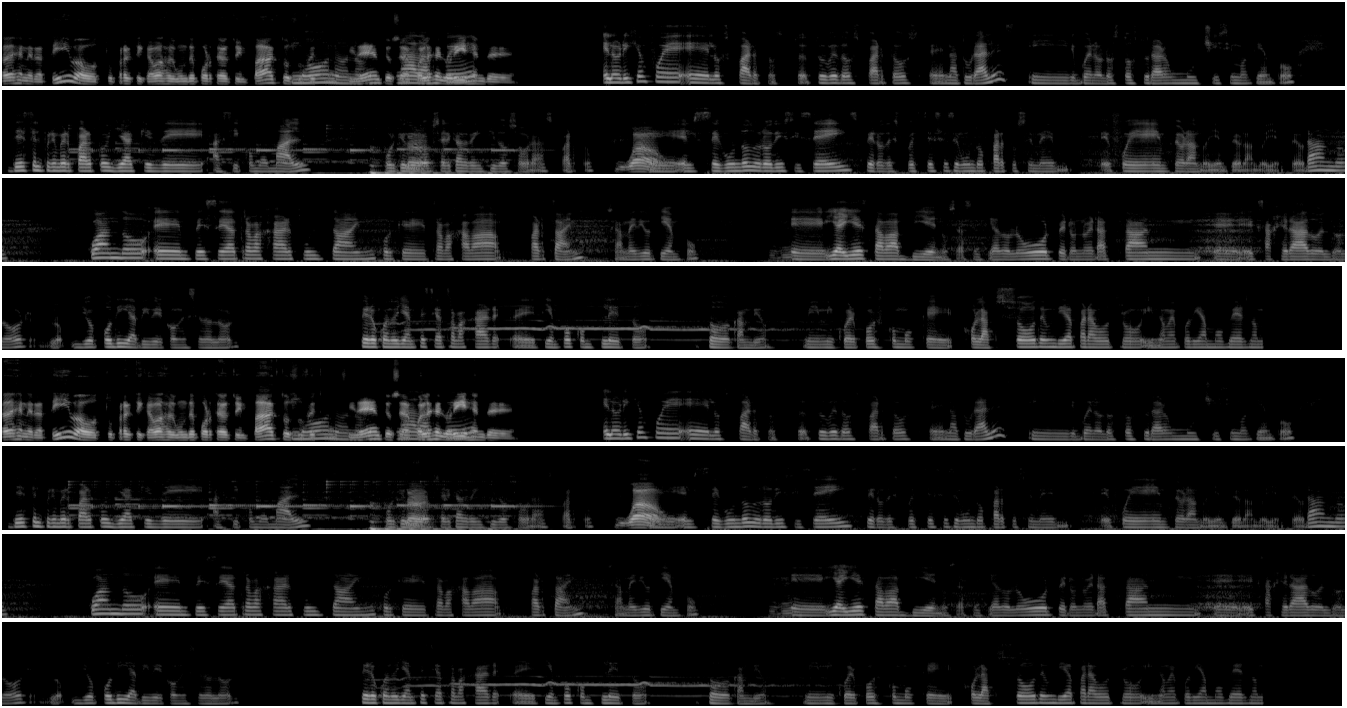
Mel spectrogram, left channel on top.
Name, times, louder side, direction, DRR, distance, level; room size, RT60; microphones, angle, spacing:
voice 1, 0.0-5.1 17.5-17.7 19.6-20.1 34.5-34.8, right 3 dB, 30° right, 0.7 m, -32 dB
voice 2, 2.9-4.8 6.0-13.2 13.5-16.5 17.3-19.3 19.9-24.1 24.4-26.9 27.7-31.9 32.2-32.7 33.0-33.8 34.7-42.7 43.9-46.8 47.4-48.0 48.3-52.9, left 3 dB, 40° left, 0.6 m, -39 dB
sound 1, 14.1-18.8, right 2 dB, 85° right, 7.2 m, -43 dB
sound 2, 20.4-40.3, left 1 dB, 75° left, 5.6 m, -59 dB
sound 3, 43.9-49.3, left 2 dB, 10° left, 2.0 m, -49 dB
open air
head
